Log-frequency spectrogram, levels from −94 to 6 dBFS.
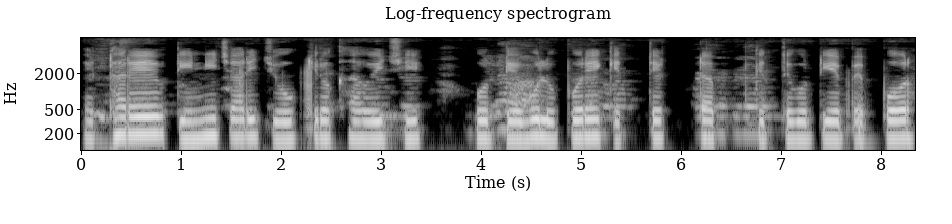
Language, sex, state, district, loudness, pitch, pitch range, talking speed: Odia, male, Odisha, Sambalpur, -16 LUFS, 165 Hz, 160-185 Hz, 100 wpm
